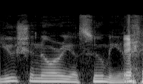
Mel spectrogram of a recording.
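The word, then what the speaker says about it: Yoshinori Ohsumi: Yoshinori Asumi.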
